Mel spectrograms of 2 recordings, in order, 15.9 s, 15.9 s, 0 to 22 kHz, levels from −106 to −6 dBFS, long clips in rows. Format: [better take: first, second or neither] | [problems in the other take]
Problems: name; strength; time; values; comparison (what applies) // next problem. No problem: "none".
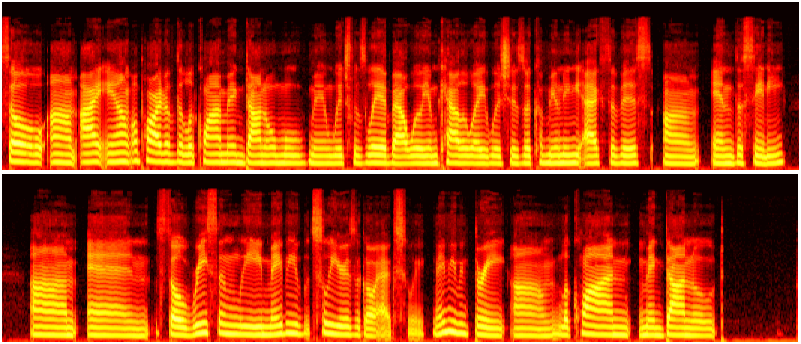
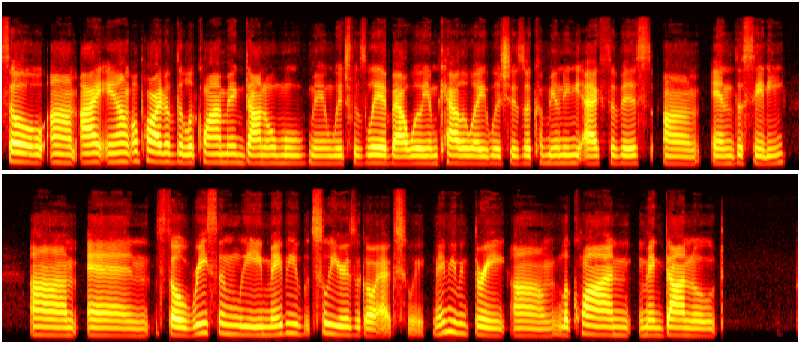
first | thin; very; fading below 400 Hz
